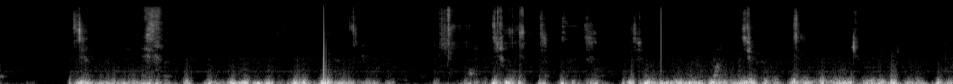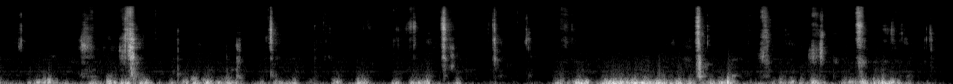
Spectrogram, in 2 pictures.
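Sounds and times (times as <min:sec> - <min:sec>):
wet chewing: 0:00.7 - 0:01.7, 0:04.4 - 0:08.8, 0:09.4 - 0:15.4, 0:16.3 - 0:19.0
mouth clicks: 0:04.4 - 0:08.8, 0:09.4 - 0:15.4, 0:16.4 - 0:19.0.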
